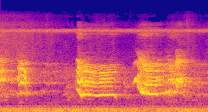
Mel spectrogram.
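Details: Plott Tan pups from TTG Kennels, a Plott hound and black and tan coonhound cross aged eight weeks to five months, let out two long, bending bawls, the second rising then falling, above a steady low hum.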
